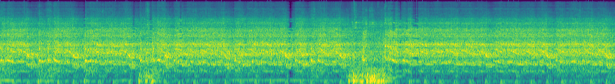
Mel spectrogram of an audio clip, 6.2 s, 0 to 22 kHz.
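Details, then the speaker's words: 1996 Suzuki GSF600 Bandit, first start after 14 years sitting, wiring fixed: fast starter whirring with a brief catch and rumble that dies out; almost fires but won't run; owner suspects dirty, leaking carburetors; starter getting hot. "it did hit though so it wants to run I bet you the carburetors are just probably just dirty need to be clean"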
